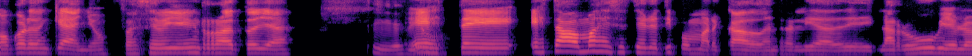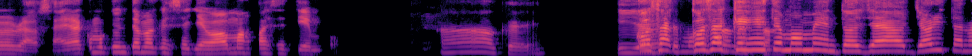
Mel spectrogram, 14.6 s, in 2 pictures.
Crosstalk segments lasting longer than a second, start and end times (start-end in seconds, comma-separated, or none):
12.0-13.3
